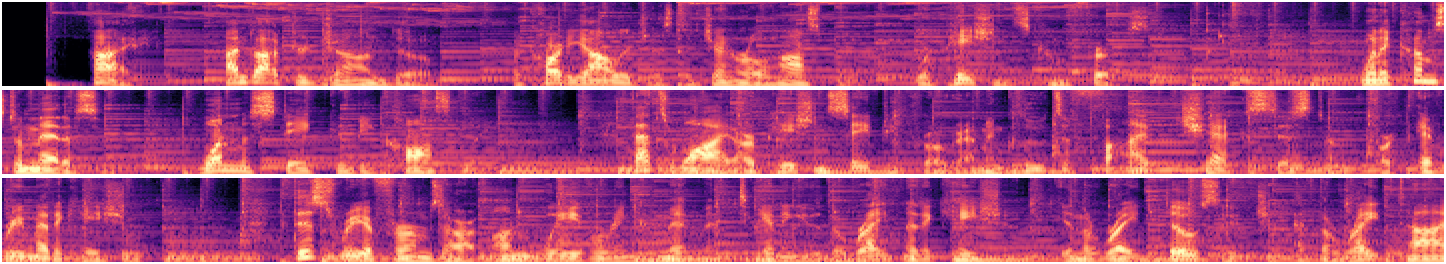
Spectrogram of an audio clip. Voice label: ad doctor with music; general hospital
